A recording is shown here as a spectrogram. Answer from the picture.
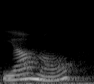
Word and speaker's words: llamo: to see pronunciation notes the double-l in spanish when two ELLs are back-to-back it's going to make a why sound so when you say llamo like me llamo Sarah it actually sounds like you're saying it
